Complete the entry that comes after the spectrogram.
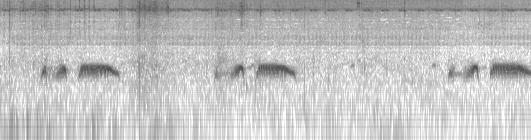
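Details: Low hooting coos from a recently caught spotted dove in molt. Three phrases are heard, each a short soft note leading into a sustained round note, with pauses between.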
